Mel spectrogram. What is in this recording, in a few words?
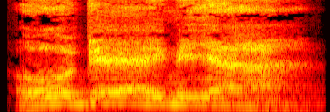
Wraith death ru; Dota 2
